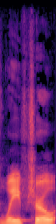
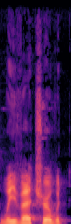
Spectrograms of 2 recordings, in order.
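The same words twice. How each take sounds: First: The stress falls on another syllable. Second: The stress falls on the 've' syllable. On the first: This is how most people say it. "after seeing numerous people just say it as wavetro" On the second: This is the originally intended pronunciation. "I originally had my username, like, pronounced as wavetro"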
